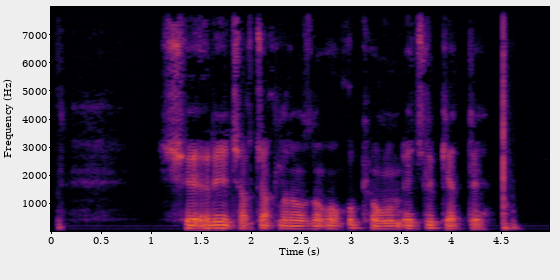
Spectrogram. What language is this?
Uyghur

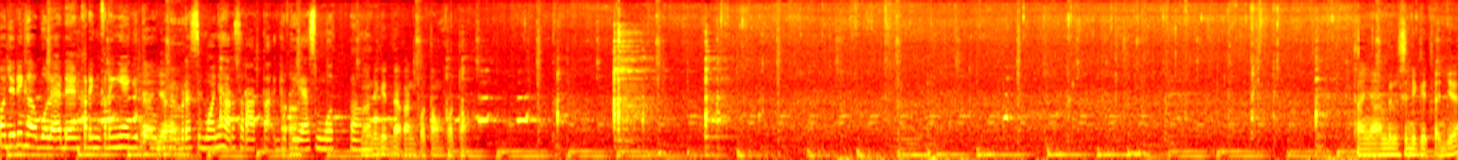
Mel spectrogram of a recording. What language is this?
Indonesian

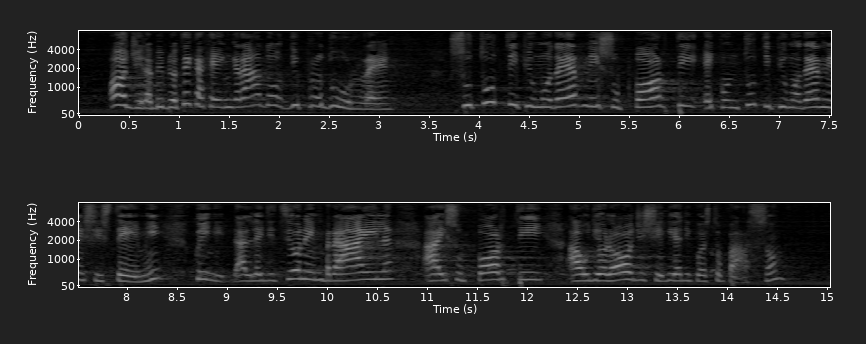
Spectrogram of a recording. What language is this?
Italian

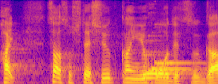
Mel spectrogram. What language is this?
Japanese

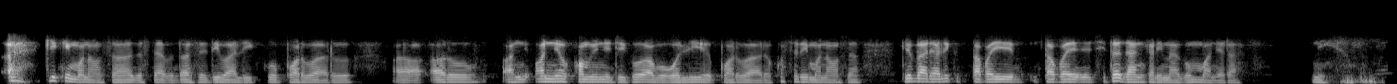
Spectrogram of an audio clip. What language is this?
Nepali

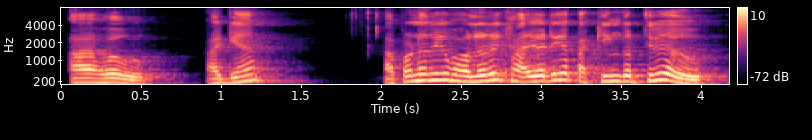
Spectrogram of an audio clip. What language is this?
Odia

